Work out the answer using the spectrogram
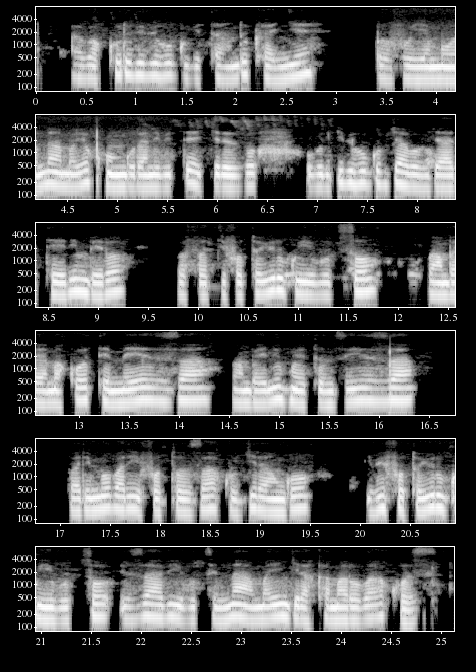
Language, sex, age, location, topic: Kinyarwanda, female, 36-49, Kigali, health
